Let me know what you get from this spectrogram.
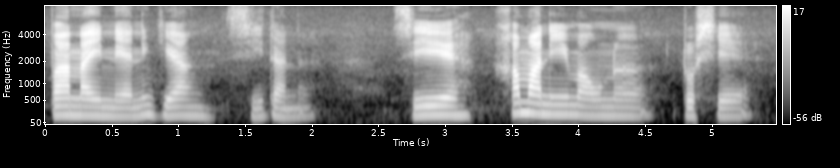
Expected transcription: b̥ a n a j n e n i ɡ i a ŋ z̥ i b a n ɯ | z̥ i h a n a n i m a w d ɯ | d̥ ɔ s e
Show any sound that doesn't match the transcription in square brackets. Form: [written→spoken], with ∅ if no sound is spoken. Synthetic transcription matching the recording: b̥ a n a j n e n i ɡ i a ŋ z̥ i [b→d] a n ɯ | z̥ i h a [n→m] a n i m a w [d→n] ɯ | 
